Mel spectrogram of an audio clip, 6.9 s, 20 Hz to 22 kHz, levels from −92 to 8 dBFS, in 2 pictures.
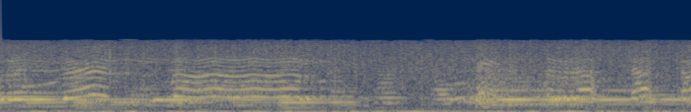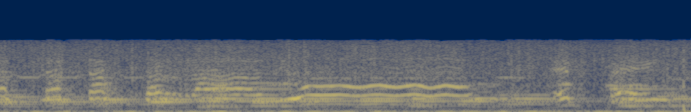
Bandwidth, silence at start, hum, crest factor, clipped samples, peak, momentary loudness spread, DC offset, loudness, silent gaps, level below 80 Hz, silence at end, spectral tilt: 5.2 kHz; 0 s; none; 12 dB; under 0.1%; -8 dBFS; 7 LU; 0.6%; -23 LUFS; none; -32 dBFS; 0 s; -7 dB/octave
